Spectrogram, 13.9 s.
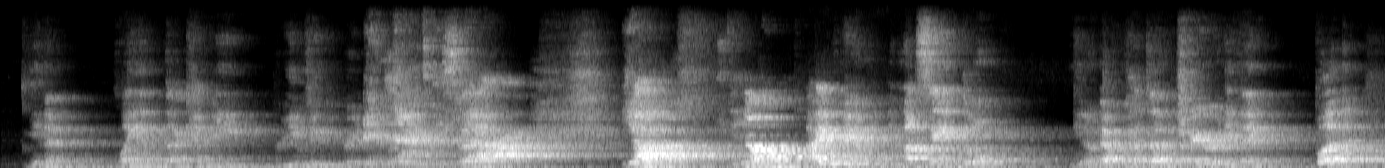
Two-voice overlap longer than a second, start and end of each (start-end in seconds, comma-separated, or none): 3.6-5.0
